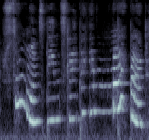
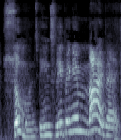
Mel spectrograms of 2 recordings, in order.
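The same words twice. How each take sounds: First: It is said in a small, squeaky voice. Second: It is said in a big, booming voice.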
